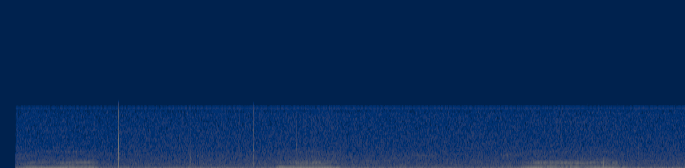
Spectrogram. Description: Gigi, the chubby Shih Tzu, is snoring in this video as she takes a nap. It is rare to see/ hear a dog snore!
